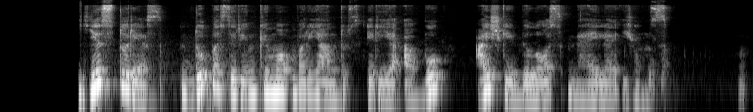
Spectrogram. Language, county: Lithuanian, Klaipėda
